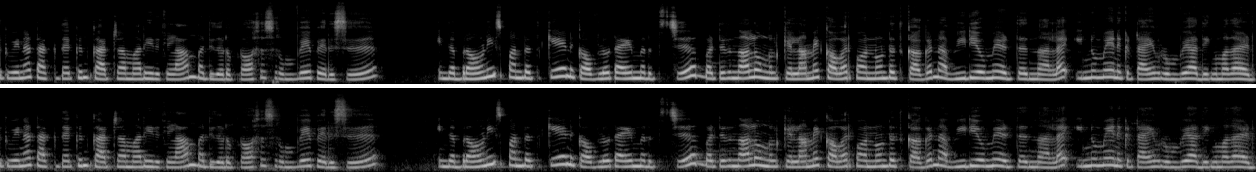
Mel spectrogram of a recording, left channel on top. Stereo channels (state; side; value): normal; both; correlation 0.38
